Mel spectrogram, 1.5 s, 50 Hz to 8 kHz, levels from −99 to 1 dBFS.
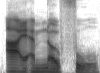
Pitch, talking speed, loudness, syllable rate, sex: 90 Hz, 160 wpm, -20 LUFS, 3.0 syllables/s, male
